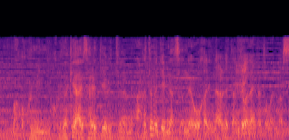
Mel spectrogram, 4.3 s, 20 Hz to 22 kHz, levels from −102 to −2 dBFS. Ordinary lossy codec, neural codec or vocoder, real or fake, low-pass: none; vocoder, 24 kHz, 100 mel bands, Vocos; fake; 7.2 kHz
